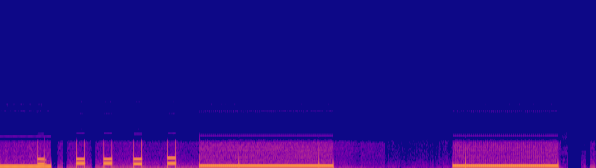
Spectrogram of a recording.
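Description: A short dial tone, then a quick series of five touch-tone keypresses as a woman's phone number is dialed, followed by two long electronic ringing tones separated by a pause, clear as if heard through a phone line.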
